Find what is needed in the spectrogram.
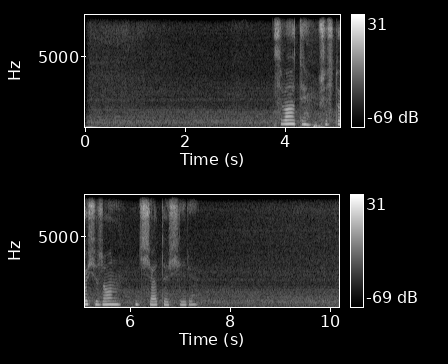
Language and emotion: Russian, sad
